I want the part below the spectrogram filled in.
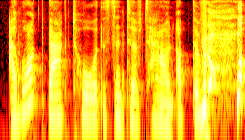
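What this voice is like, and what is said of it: Fake British accent. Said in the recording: “I'm trying to do his fucking like fake British accent”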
